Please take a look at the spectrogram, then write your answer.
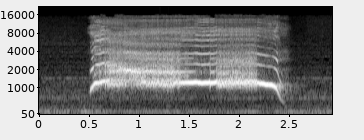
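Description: A woman's sustained, piercing scream, loud and close, rises sharply, holds for about two seconds and then falls off abruptly, used as a sound effect in a ghost story.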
